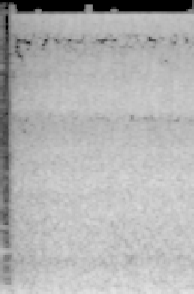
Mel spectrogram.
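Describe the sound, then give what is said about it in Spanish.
Floodwater roars down the Barranco de las Angustias ravine on La Palma during heavy storm rain and wind, a loud, dense, unbroken rushing wash. “Con esta fuerza baja el agua por el barranco de las Angustias en la isla de La Palma.”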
